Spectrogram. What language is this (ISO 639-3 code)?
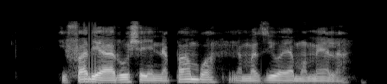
swa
